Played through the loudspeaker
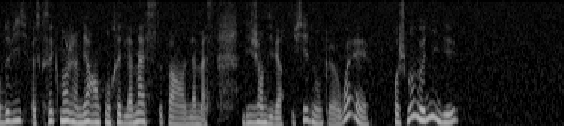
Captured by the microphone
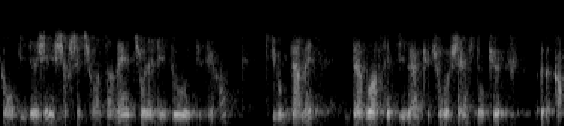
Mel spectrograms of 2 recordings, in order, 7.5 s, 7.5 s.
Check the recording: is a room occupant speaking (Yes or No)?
Yes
